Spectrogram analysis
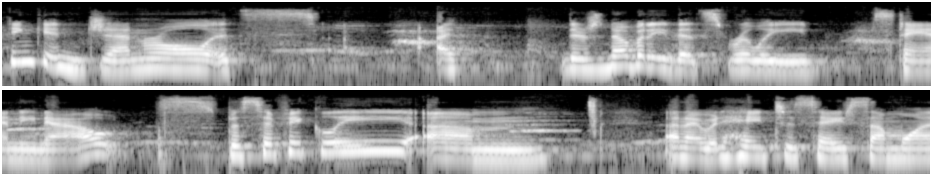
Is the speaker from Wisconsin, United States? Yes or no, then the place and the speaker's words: no; Utah, United States; In my home state of Utah.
